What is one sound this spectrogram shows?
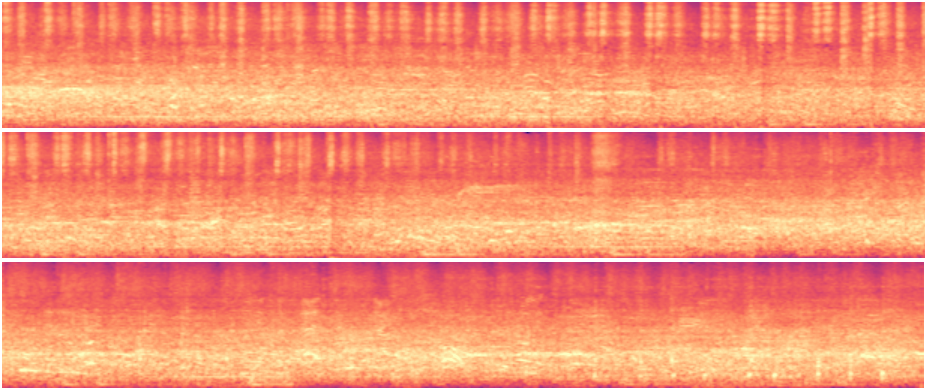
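A large crowd of protesters chants and cheers loudly outdoors.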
